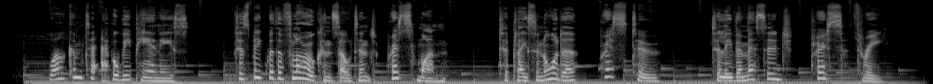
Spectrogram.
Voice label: english new zealand ivr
